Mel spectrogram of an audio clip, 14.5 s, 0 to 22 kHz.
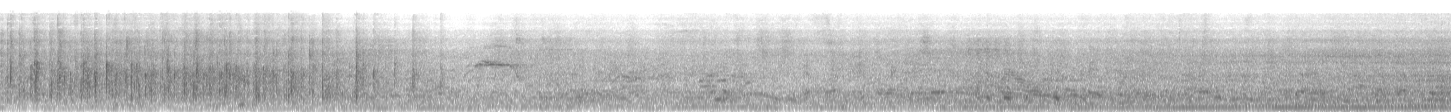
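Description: At a county fair 4-H sheep and goat show, the crowd gives the three young exhibitors a round of applause. The clapping is strongest at the start, then fades into a murmur of crowd chatter and a voice over the speakers.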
